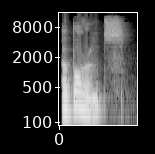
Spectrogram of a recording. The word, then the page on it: abhorrence: British English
